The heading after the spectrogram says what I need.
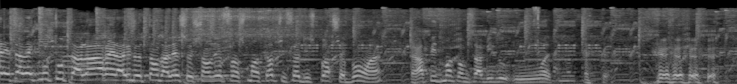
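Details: Adult speaker, French; ordinary speech.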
